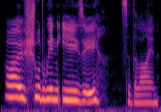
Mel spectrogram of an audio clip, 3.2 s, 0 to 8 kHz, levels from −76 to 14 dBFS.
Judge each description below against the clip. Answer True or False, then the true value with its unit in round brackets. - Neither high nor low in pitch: False (220 Hz)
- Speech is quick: False (130 wpm)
